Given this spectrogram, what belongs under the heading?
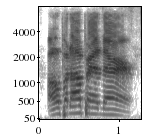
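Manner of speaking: loud pounding demand; shouting guard. Acted. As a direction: bark it through the door. Guard banging on door.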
